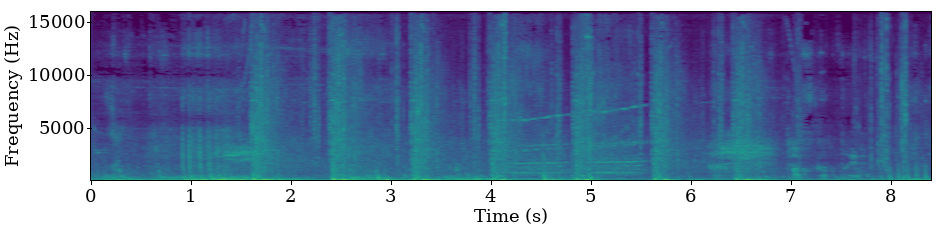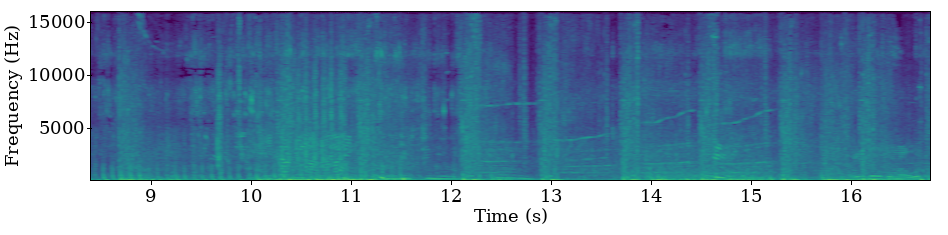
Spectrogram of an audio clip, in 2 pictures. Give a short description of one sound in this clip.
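Gunfire from a video game rifle crackles in rapid bursts.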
